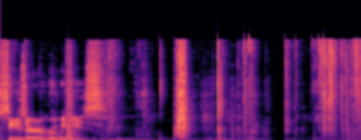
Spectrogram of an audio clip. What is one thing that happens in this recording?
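Plastic wrapping crinkles and tears.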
